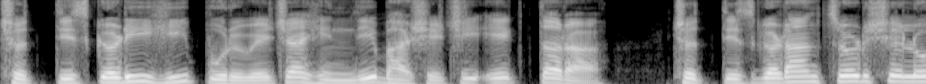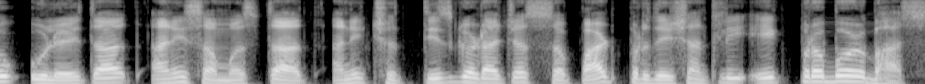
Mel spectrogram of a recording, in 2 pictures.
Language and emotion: Goan Konkani, neutral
